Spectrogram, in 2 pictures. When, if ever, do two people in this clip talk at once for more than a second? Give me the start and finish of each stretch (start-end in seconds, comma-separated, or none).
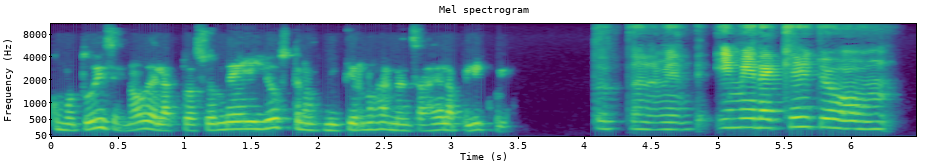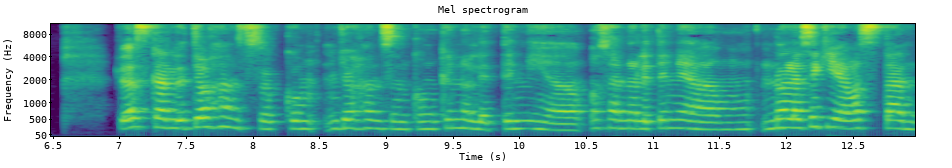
none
